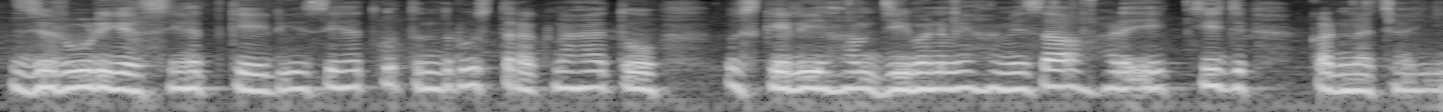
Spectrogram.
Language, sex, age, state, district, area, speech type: Urdu, female, 45-60, Bihar, Khagaria, rural, spontaneous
